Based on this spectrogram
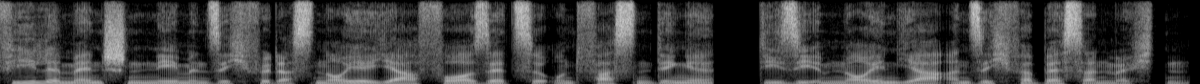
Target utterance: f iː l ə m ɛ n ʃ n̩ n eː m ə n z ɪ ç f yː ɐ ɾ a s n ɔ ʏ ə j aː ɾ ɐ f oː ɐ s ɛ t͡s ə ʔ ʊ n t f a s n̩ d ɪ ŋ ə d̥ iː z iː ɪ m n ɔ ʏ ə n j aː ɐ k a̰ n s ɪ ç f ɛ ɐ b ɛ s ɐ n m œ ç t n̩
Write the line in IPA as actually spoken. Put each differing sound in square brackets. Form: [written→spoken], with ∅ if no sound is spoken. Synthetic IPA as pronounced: f iː l ə m ɛ n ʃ n̩ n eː m ə n z ɪ ç f yː ɐ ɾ a s n ɔ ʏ ə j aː [ɾ→∅] ɐ f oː ɐ [s→z] ɛ t͡s ə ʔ ʊ n t f a s n̩ d ɪ ŋ ə d̥ iː z iː ɪ m n ɔ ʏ ə n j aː ɐ [k→ʔ] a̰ n [s→z] ɪ ç f ɛ ɐ b ɛ s ɐ n m œ ç t n̩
